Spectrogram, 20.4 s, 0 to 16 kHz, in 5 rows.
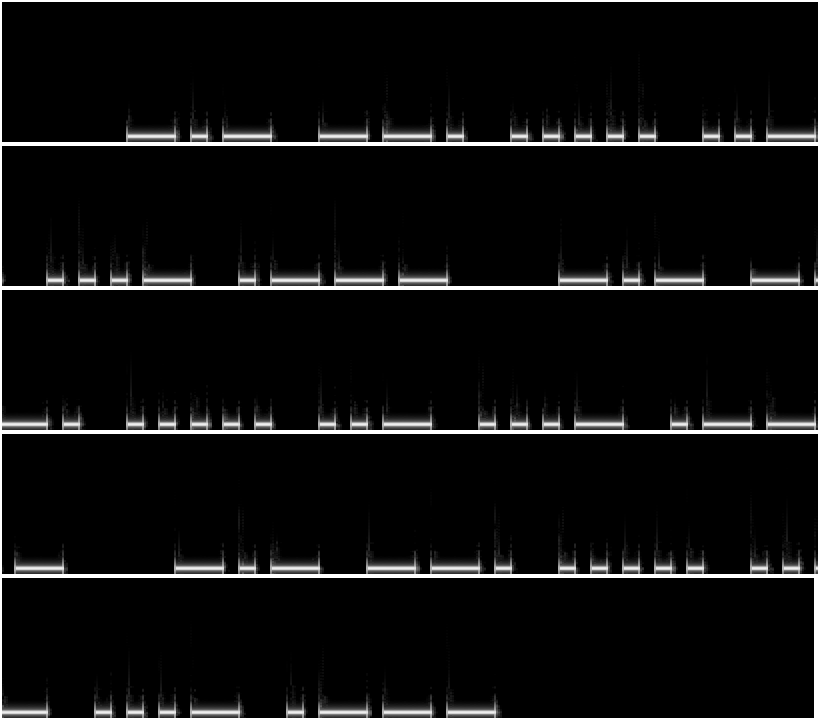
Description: Morse code, heard as a keyed tone, about 15 wpm, 700 Hz. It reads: KG5UVJ KG5UVJ KG5UVJ
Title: USA Call Signs Repeated 3x 15wpm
